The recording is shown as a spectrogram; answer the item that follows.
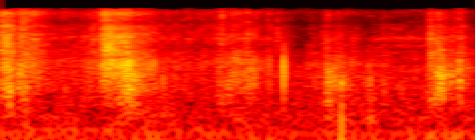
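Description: Footsteps of a person walking outdoors, a few uneven steps, the firmest about half a second in, with two sharp short knocks in the second half.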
